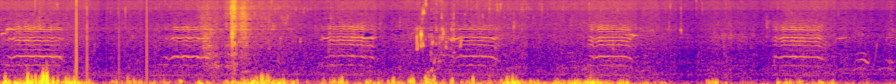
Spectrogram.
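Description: An animal calling again and again: a short, high-pitched cry about every second and a half, six times, over irregular low rumbling.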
